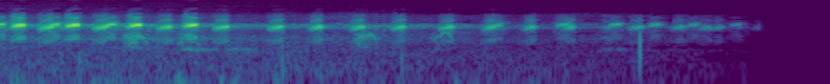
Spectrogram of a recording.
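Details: Iberian tree frog (Hyla molleri) calling: a rapid, regular series of about two dozen short, harsh, nasal pulses over nearly four seconds, loudest at the start and fading toward the end, with a quiet background.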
